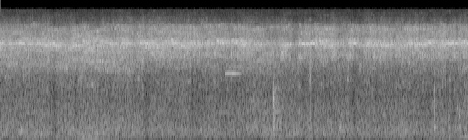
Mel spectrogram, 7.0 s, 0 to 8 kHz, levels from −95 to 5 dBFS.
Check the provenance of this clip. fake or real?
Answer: real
